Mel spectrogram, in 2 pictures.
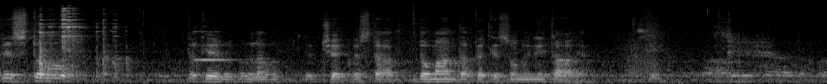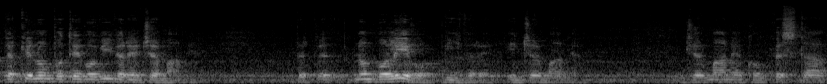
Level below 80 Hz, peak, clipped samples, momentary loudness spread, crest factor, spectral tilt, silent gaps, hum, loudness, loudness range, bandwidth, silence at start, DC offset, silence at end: -64 dBFS; -8 dBFS; under 0.1%; 21 LU; 24 dB; -3.5 dB/octave; none; none; -31 LUFS; 7 LU; 16.5 kHz; 0 s; under 0.1%; 0 s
